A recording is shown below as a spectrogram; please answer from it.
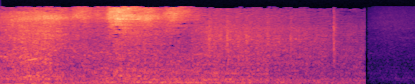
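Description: Roller coaster train running along its track, loud and steady, cutting off suddenly near the end.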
